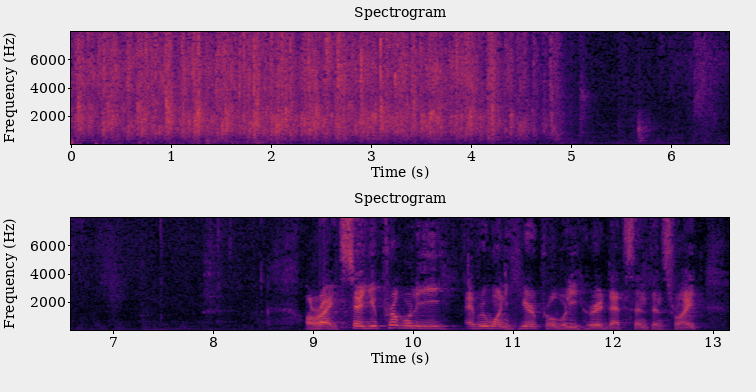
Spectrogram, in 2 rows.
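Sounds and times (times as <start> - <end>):
audience applause: 0.0 - 5.0
speech: 9.2 - 13.1.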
